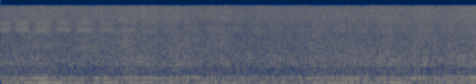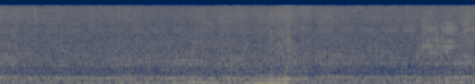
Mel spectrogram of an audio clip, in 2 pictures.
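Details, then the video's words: A swarm of bees pouring from the hive, heard as a loud continuous buzzing with wavering low tones as individual insects fly close, growing slightly louder around the fifth second. "bees therapy swarm natural buzzing sound"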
